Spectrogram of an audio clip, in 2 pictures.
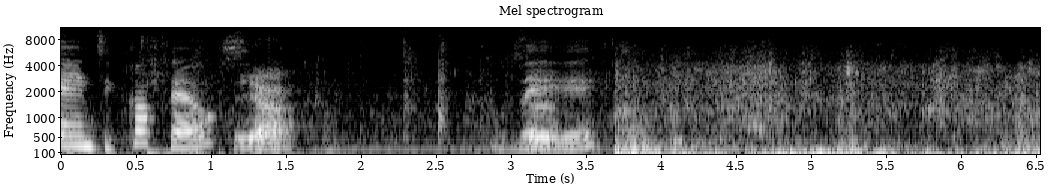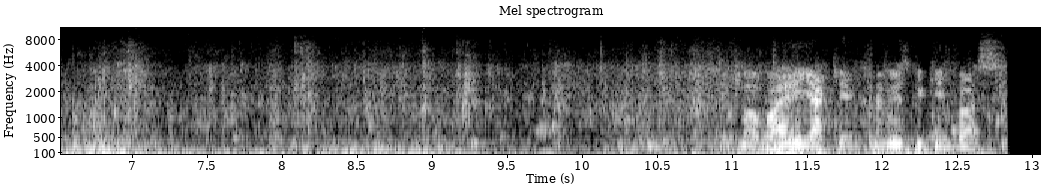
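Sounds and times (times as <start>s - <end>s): sea water washing past hull: 0.0s - 12.8s
wind buffeting microphone: 3.7s - 9.8s.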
